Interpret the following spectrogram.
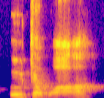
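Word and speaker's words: Ooltewah: small town a suburb of Chattanooga it's called utaa and it's spelled o o l t e w a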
